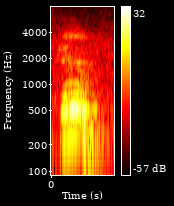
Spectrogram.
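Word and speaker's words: fame: यह लिखा है FAM, फेम।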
